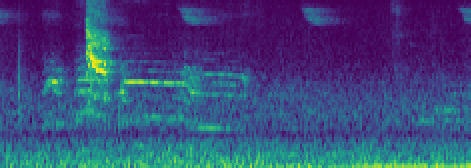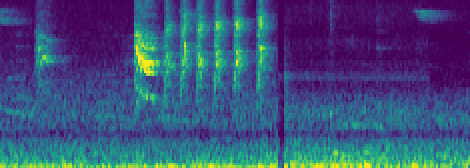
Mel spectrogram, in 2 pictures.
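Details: Female White-bellied seedeater calling in xaxando style, very active: a harsh high burst, scattered thin whistles, then a rapid string of about seven crisp ticking notes.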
